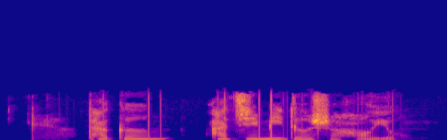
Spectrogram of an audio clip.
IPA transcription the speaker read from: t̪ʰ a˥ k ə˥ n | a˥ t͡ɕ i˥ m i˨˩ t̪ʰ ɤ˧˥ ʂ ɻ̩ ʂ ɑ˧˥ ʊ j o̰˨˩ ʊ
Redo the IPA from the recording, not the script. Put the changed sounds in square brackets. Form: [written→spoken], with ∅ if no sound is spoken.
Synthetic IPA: t̪ʰ a˥ k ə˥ n | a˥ t͡ɕ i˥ m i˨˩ [t̪ʰ→t̪] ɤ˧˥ ʂ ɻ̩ [ʂ→x] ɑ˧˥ ʊ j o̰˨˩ ʊ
